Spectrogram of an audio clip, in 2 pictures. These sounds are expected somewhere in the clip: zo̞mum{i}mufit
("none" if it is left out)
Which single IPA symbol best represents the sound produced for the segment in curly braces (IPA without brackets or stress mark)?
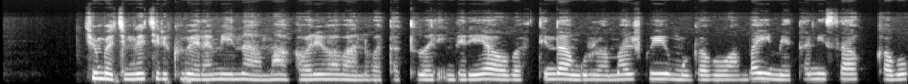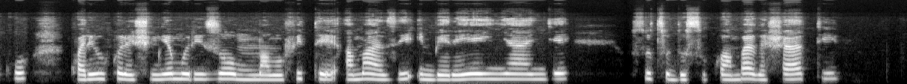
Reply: a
